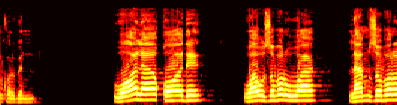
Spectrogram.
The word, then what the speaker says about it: ولقد: ওয়ালাকদ, ওয়াও জবর ওয়া, লাম জবর লা, ওয়ালা, কফ দাল জবর কদে, ওয়ালাকদে। এই দালটা হচ্ছে কলকলার হরফ, ধাক্কা দিয়ে পড়তে হবে।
